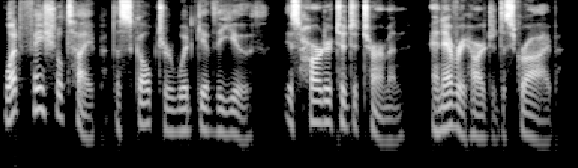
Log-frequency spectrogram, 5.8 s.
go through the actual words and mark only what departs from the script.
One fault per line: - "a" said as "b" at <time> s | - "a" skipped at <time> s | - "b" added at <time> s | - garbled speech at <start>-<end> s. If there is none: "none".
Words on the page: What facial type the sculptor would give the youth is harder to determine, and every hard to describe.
none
